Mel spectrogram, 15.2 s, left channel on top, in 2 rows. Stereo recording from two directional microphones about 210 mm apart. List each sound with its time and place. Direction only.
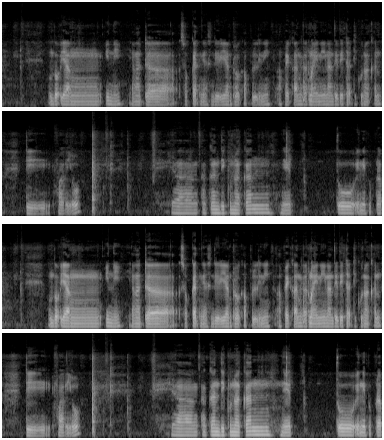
0.9 s speech: 30° right (ahead or behind)
9.7 s a sound: 35° right (ahead or behind)
10.9 s speech: 40° right (ahead or behind)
